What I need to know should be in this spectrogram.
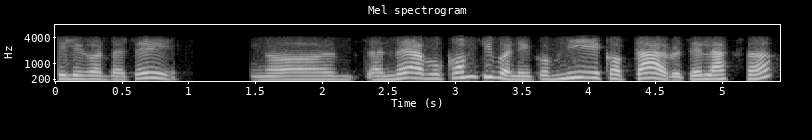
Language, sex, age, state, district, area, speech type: Nepali, female, 45-60, West Bengal, Jalpaiguri, urban, conversation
